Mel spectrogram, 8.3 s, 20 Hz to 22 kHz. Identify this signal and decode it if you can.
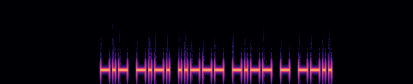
Morse code, heard as a keyed tone, about 20 wpm, 700 Hz. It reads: KC2YTZ
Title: USA Call Signs - 6 Characters - Repeated 2x - 20wpm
